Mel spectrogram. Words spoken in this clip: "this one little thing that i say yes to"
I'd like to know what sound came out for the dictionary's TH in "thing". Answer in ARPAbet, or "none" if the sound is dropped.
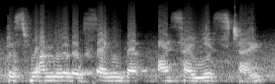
TH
